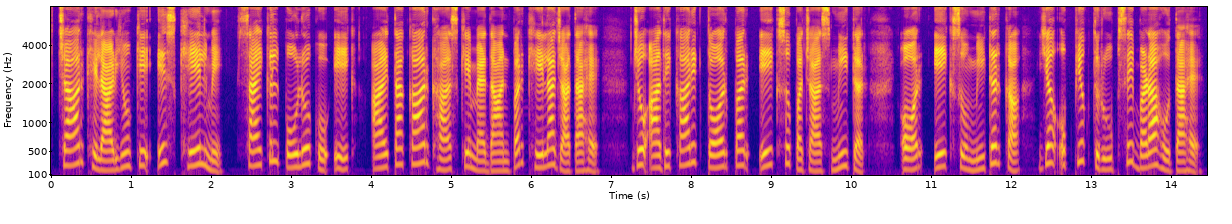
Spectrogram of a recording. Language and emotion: Hindi, neutral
